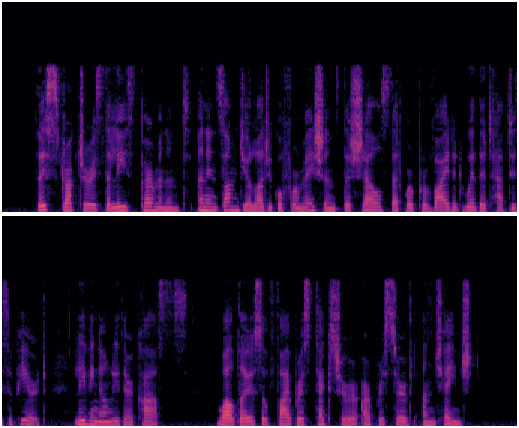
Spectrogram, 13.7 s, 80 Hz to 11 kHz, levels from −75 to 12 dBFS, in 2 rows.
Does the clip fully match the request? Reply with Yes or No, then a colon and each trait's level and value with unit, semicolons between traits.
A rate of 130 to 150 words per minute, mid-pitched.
Yes: average, 140 wpm; medium, 170 Hz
